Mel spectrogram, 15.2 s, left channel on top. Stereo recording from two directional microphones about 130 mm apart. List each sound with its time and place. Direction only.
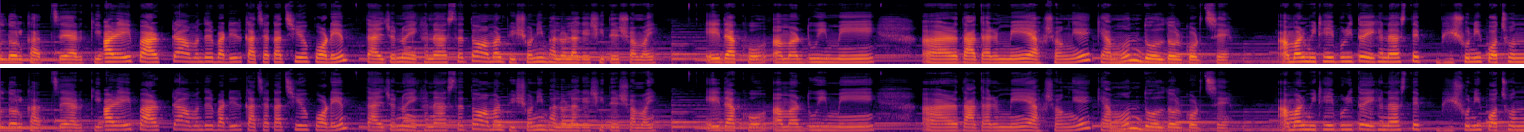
0.0 s a woman's voice: 25° left (ahead or behind)
1.0 s a woman's voice: 40° left (ahead or behind); by 11.1 s 25° left (ahead or behind)
11.1 s a woman's voice: 15° left (ahead or behind)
